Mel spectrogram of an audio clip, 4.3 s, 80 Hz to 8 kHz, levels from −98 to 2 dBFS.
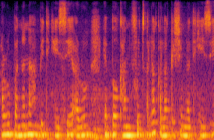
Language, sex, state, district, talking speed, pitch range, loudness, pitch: Nagamese, female, Nagaland, Dimapur, 225 wpm, 185-200 Hz, -14 LUFS, 195 Hz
